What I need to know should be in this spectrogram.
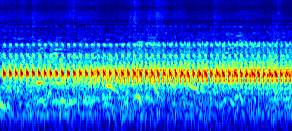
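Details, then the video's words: Cururu toad, Rhinella marina, at a lake in Brazil's Atlantic forest, giving a steady rapid pulsed trill at mid pitch, about three pulses per second, with harmonics. Quieter toads trill in the background. "CANTORIA DE SAPOS CURURU"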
